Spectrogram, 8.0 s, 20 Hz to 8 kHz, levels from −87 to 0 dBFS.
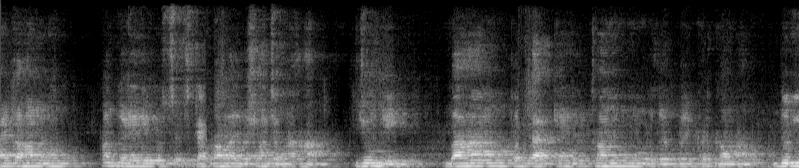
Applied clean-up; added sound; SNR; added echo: neural separator model SepFormer DNS4.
